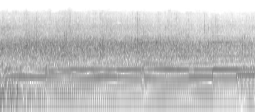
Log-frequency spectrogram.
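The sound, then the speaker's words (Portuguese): An audience applauds loudly for the name of Jesus as people rise to their feet, a dense, steady wash of clapping from many hands, with sustained keyboard chords ringing underneath throughout. “Vamos aplaudir bem alto o nome de Jesus. Já aplaude, vai se colocando de pé.”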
